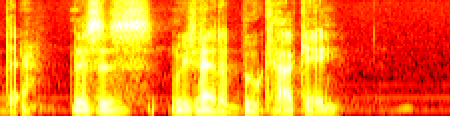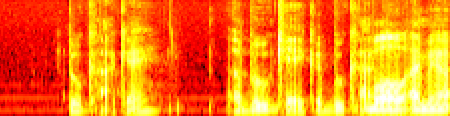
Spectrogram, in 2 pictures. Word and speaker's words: bukkake: Bukkake? A bukkake? Well, I mean, I'm pronouncing it like the people who created it would.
